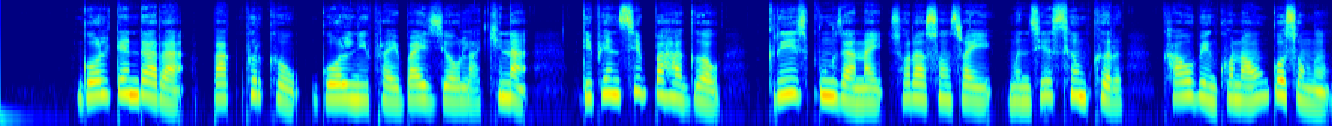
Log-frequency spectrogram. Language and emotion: Bodo, neutral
